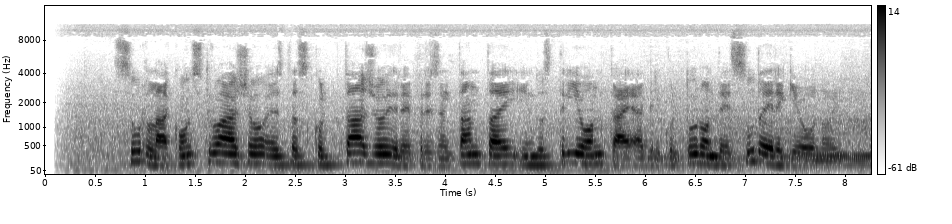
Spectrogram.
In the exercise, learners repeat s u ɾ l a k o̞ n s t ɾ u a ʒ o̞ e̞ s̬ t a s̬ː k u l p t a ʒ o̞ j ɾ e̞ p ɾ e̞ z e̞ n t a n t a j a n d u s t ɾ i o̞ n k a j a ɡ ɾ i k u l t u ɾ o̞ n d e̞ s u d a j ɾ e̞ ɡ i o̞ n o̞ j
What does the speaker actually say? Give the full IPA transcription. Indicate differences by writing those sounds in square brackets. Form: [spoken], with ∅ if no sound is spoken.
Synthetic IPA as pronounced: s u ɾ l a k o̞ n s t ɾ u a ʒ o̞ e̞ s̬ t a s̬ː k u l p t a ʒ o̞ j ɾ e̞ p ɾ e̞ z e̞ n t a n t a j [i] n d u s t ɾ i o̞ n k a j a ɡ ɾ i k u l t u ɾ o̞ n d e̞ s u d a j ɾ e̞ ɡ i o̞ n o̞ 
